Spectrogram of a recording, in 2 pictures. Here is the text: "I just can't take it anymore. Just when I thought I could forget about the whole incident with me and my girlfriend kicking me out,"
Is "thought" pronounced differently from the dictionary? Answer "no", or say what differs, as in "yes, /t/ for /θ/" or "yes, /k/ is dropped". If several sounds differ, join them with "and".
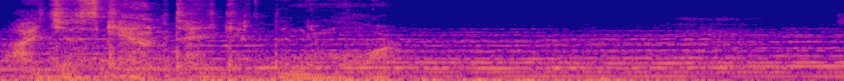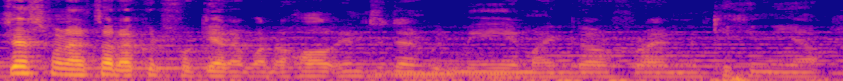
no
